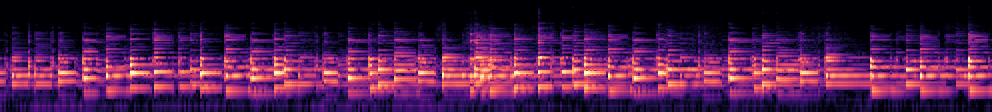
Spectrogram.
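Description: Solo banjo played as a tune: a quick, steady stream of picked notes, each ringing briefly.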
